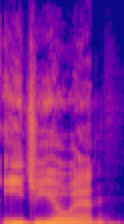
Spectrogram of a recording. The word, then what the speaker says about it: Egon: But it's spelled Egon. Like E G- O N.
